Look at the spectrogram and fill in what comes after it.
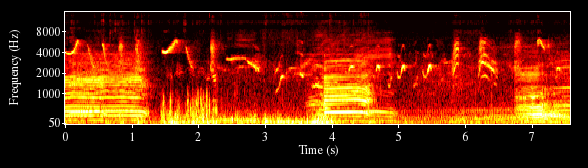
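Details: Tame cattle herded in a group across a river bridge toward a village on a morning walk to feeding fields: several deep drawn-out moos, one near the start, another midway, a shorter one at the end, with birds chirping and footsteps.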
